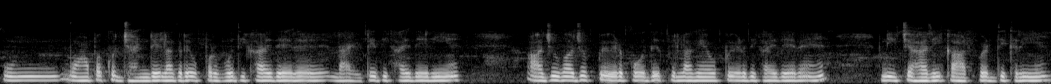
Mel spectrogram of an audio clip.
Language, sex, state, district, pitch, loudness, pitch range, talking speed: Hindi, female, Bihar, Sitamarhi, 180 Hz, -15 LUFS, 175-185 Hz, 195 wpm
